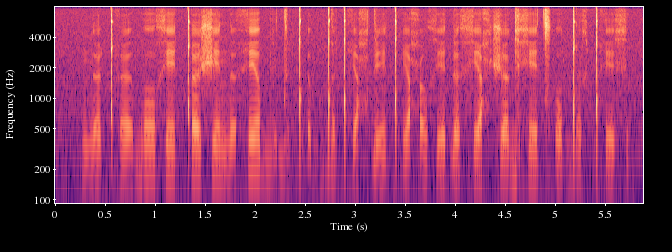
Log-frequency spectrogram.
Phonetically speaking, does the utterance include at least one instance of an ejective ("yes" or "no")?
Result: yes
